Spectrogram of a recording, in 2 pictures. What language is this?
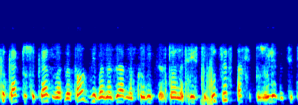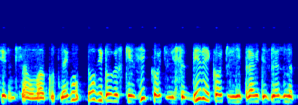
Bulgarian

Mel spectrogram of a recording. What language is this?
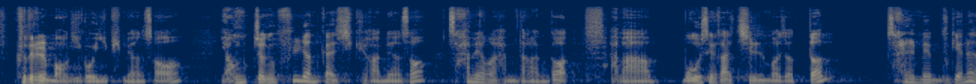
Korean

